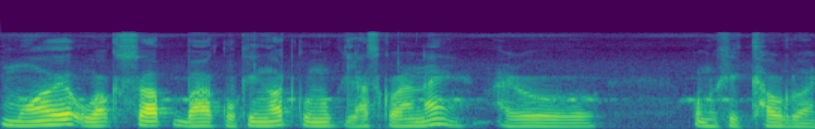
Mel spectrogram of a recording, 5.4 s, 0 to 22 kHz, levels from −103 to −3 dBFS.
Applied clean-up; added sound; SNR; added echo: none; none; none; none.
